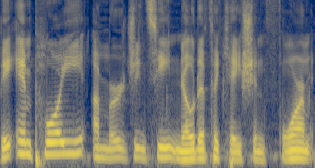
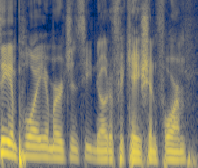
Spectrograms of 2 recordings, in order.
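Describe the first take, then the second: First: The phrase is spoken slowly. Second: The phrase is spoken quickly.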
